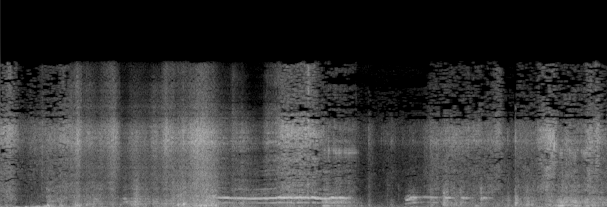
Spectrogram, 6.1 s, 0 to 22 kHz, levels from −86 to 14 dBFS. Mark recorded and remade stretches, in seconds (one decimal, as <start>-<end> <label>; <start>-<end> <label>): 0.0-0.7 recorded; 0.7-2.8 remade; 2.8-6.1 recorded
